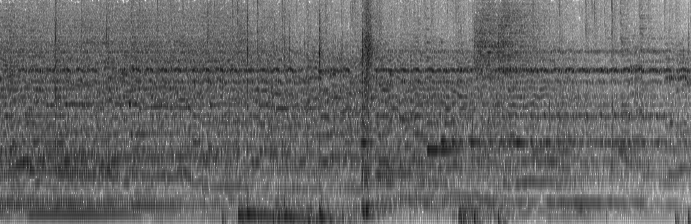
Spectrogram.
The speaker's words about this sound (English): Why don't you shout unto God and clap your hands?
